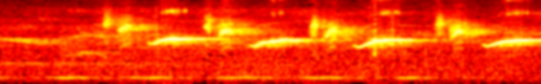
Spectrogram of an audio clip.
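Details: Master recording of the sertu song of a common iora (cipoh): clear upslurred whistles repeated about every half second, each followed by brief higher chirps, over a faint steady low hum.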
